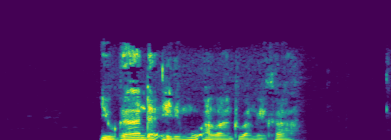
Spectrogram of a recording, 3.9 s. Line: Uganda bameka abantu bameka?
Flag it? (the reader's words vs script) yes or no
yes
